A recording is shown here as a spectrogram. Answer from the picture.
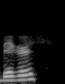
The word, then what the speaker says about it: Biggers: Deshaun Biggers.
